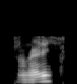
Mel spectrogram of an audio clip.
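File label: Police Dispatch, p25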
